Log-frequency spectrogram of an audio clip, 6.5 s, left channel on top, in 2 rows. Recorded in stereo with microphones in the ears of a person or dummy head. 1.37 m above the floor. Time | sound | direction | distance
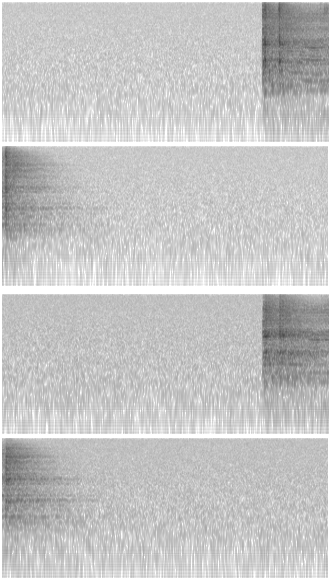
2.6 | a camera shutter | 50° left (ahead or behind) | 0.9 m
